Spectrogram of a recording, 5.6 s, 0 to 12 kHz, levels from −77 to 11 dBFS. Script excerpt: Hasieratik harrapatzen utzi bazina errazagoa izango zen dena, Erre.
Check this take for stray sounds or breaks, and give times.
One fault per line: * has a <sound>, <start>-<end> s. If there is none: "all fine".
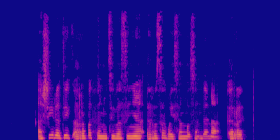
* has a dropout, 1.8-2.0 s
